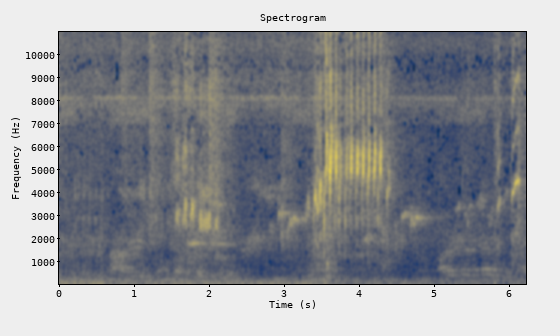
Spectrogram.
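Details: Flamboyan songbird, kept as a model for training other songbirds in Indonesia, sings a varied phrase: squeaky high chirps, then a fast bright trill of about a dozen sharp notes, a brief pause, and a closing high chirp.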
